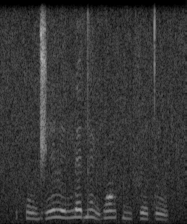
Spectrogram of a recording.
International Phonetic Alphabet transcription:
f ũ˨ d͡ʒ e˨˦ l e˧ n ɛ˦ d ɛ̃˦˨ ɡ͡b ɔ̃˧ k͡p i˨ f e˨ t ũ˨

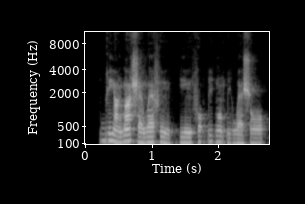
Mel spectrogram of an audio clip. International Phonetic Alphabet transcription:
b i˦ j ã˧ ɡ͡b ã˦ ʃ ɛ˧ w ɛ˦ f ĩ˦˨ | j ĩ˨ f o˧ k͡p i˦ ɡ ɔ̃˦˨ k͡p i˨ w ɛ˨ ʃ o˧

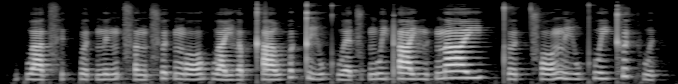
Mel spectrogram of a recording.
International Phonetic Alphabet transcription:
kʷ aː˨ t͡sʰ ɪ˨ k̚ p ɵ˨ t̚ n̪ ɪ˨˥ ŋ t͡sʰ ɐ˨ ŋ t͡sʰ ɵ˧ t̚ ŋ ɔː˨˥ kʷ aː˨ j l ɐ˨ p̚ kʰ aː˨˧ w p ɐ˥ k̚ t̪ iː˨˥ w kʷʰ ɛː˨ t͡s ɵ˧ t̚ ŋ uː˧ j pʰ aː˧ j n̪ ɪ˨˥ k̚ n̪ aː˥ j | t̪ʰ ɵ˨˥ t̚ t͡sʰ ɔː˨˥ n̪ iː˨˧ w kʷʰ e˧ j kʰ ɵ˥ t̚ kʷ ɪ˨ k̚

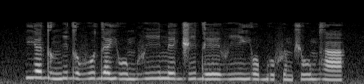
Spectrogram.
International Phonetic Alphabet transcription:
j ɛ˦ d ʊ˨ ŋ i˦ d ʊ˨ v u˦ d ɛ˦ j uː˨ m v iː˦ n e˦ d͡ʒ i˦ d eː˦ v iː˦ j o˦ b u˨ f ɪ˨ m ʃ uː˦ m z ã˦

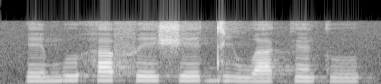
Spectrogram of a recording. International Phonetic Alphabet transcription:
e˨ m u˧ h a˦ f e˦ ʃ e˦ d i˦˨ w a˨˦ k ɛ̃˦ k u˧

